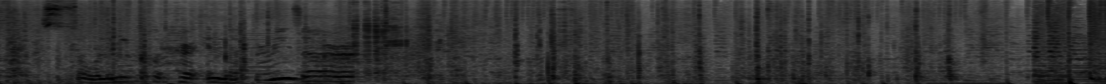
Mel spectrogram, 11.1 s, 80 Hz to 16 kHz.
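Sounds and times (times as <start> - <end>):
cardboard box crackling: 0.0 - 10.0
background music with low bass: 0.0 - 11.0.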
